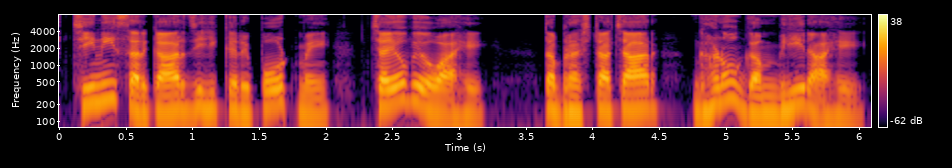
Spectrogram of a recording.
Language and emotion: Sindhi, neutral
